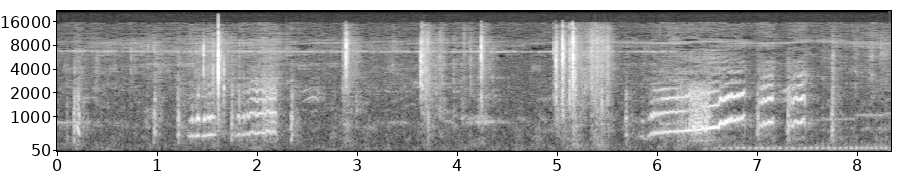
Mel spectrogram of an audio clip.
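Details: Wild red junglefowl female calling for a mate, with short rising notes among sharp clicks, then a longer swelling upward call and more brief notes, and a low hum at the end.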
